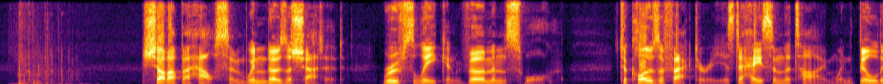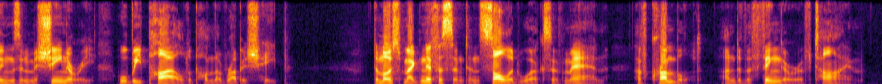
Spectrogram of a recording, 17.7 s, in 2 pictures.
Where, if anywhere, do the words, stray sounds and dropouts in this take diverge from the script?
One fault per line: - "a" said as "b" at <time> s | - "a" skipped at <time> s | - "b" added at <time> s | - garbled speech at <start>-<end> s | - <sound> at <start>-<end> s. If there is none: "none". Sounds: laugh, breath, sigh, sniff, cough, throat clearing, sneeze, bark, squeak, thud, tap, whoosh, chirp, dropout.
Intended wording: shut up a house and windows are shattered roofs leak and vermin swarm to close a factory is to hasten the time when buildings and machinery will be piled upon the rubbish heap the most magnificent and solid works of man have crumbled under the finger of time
- thud at 0.1-1.0 s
